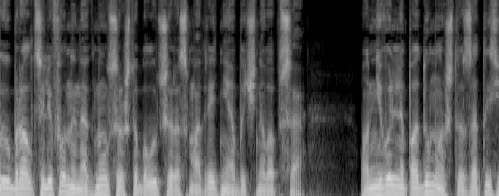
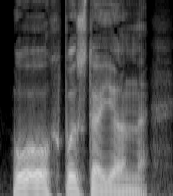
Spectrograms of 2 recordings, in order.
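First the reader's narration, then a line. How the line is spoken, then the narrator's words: Laughing. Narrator (Russian): Игорь засмеялся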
